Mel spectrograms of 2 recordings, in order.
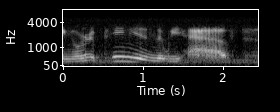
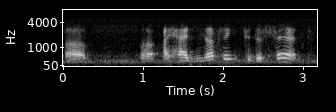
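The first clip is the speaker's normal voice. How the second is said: usual speaking voice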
